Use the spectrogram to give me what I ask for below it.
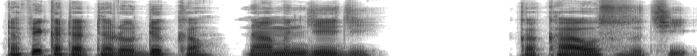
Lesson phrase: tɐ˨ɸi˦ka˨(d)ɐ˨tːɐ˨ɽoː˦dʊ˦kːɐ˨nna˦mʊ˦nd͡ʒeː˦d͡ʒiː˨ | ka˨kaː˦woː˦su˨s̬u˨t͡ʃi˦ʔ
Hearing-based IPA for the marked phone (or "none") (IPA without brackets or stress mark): t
